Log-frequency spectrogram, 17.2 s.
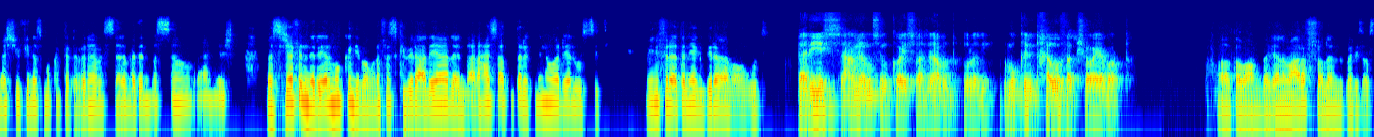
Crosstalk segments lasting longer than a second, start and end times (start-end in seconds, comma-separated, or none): none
